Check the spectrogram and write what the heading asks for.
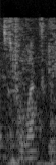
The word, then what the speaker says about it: Strzelecki: I am Strzelecki. I should say Strzelecki, because that's the proper way to pronounce it, I hear.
